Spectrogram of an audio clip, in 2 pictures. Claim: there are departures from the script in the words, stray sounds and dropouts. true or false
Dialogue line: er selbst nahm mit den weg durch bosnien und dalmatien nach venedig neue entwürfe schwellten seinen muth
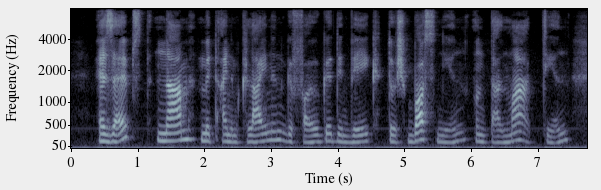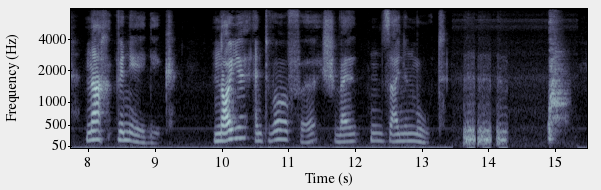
true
